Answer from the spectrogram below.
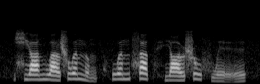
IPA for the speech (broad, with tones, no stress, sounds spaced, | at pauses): ɕ j ä˥ n̪ w ä˧˥ ʂ w ə˥˩ n ʊ̰˨˩ ŋ kʰ w ə˥ n s ä˥˩ t̪ʰ j ɑ˧˥ ʊ̯ ʂ u˥˩ f w ḛ˨˩˦ ɪ̯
